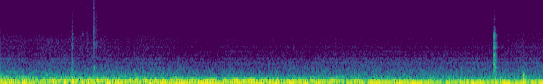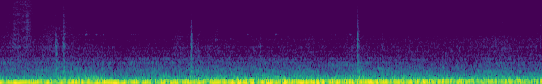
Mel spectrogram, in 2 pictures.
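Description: Tyres crunch and hiss over snowy road.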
